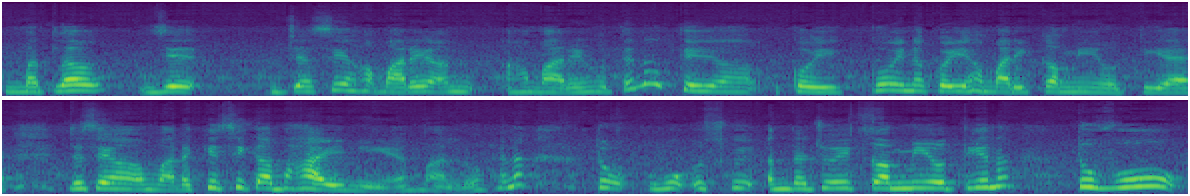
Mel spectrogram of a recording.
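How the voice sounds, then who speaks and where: A woman's voice: on the high side, mellow, lo-fi sound, slight background noise. A woman gives a devotional testimony, telling her story earnestly and speaking directly to her listeners. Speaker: devotee sharing a personal testimony.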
